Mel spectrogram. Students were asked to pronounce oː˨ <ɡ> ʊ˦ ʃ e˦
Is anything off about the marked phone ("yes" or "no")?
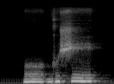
no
